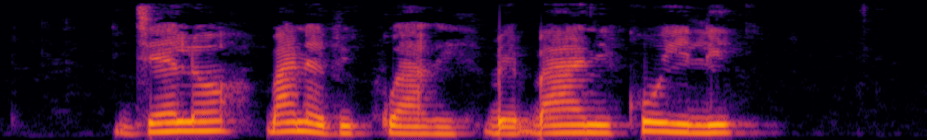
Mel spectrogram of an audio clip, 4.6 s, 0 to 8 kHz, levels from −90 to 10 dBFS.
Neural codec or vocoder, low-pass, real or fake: none; 7.2 kHz; real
